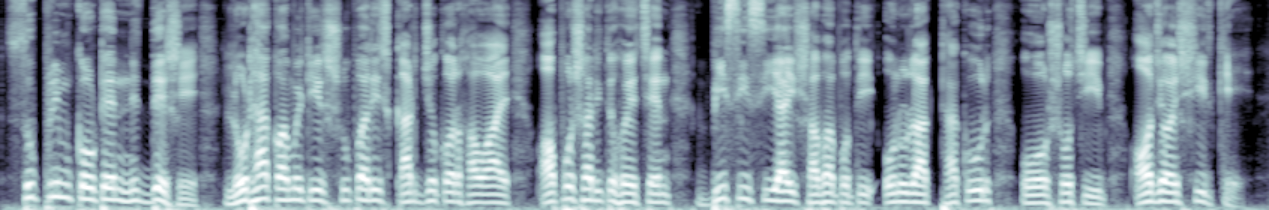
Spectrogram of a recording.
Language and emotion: Bengali, neutral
